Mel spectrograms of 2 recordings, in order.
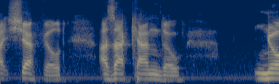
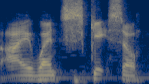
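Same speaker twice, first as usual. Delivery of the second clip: ordinary delivery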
